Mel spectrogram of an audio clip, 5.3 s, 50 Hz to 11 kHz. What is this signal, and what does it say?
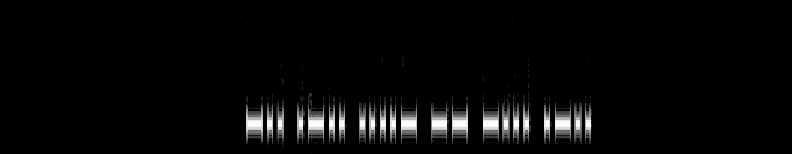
Morse code, heard as a keyed tone, about 36 wpm, 700 Hz. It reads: DL4MBL
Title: DXCC-100 Call Signs - 6 Characters - 35wpm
